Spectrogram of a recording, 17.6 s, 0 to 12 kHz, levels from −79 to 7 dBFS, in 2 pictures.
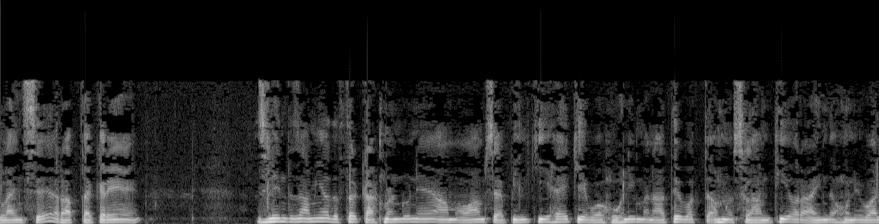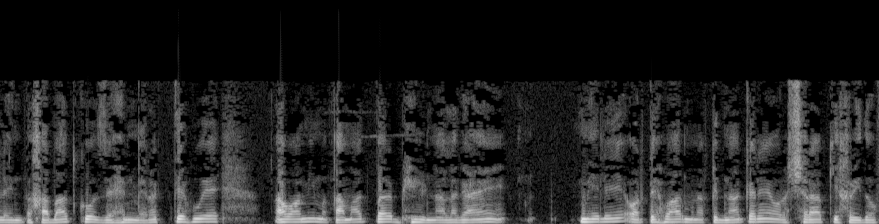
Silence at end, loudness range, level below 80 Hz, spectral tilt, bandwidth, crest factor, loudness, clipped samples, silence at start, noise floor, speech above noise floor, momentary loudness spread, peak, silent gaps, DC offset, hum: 0 s; 1 LU; -54 dBFS; -6.5 dB/octave; 8 kHz; 16 dB; -16 LUFS; under 0.1%; 0 s; -46 dBFS; 31 dB; 4 LU; 0 dBFS; none; under 0.1%; none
